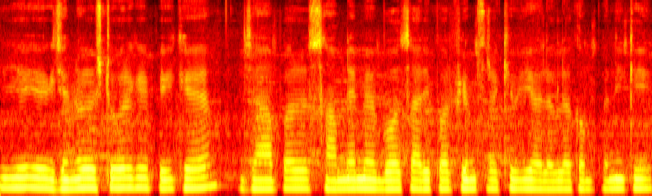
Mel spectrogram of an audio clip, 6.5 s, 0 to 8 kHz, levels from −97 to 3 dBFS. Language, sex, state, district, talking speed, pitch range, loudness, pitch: Hindi, male, Bihar, Patna, 185 wpm, 130-140 Hz, -15 LUFS, 135 Hz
